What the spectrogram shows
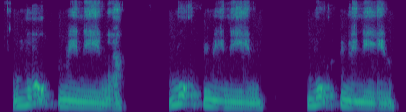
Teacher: کے اوپر آواز اور سانس دونوں بیک وقت رک جاتے ہیں. جب آواز اور سانس دونوں بیک وقت رک جاتے ہیں تو پھر ایک جھٹکے کی سی فیلنگ آتی ہے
